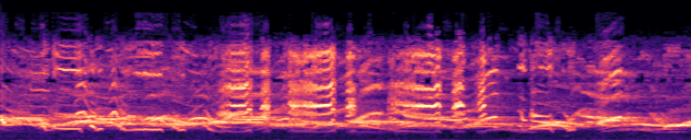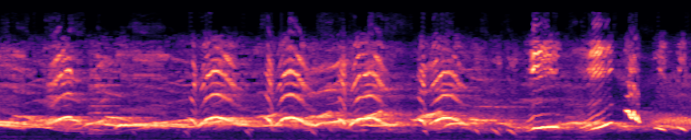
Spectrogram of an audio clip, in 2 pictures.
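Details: Loud, continuous Hwamei song of varied whistles, slurs and squawky notes packed closely together, with rising sweeps toward the end.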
